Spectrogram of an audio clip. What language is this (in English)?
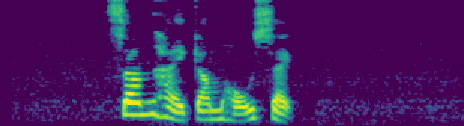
Cantonese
